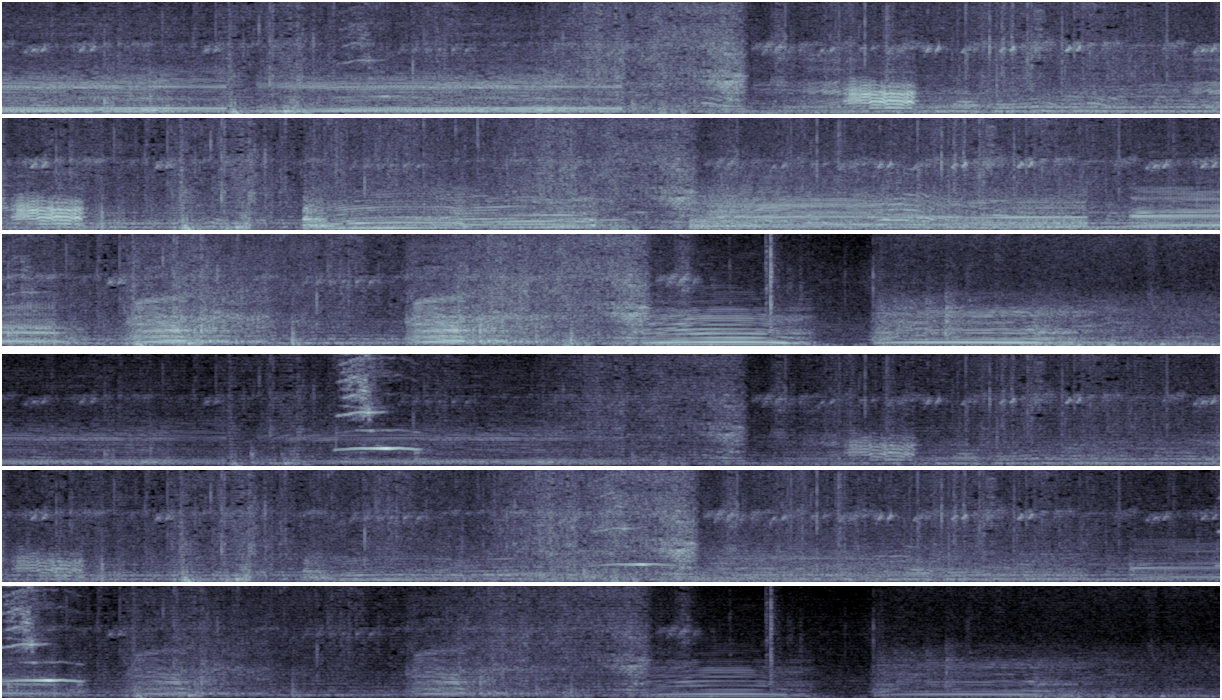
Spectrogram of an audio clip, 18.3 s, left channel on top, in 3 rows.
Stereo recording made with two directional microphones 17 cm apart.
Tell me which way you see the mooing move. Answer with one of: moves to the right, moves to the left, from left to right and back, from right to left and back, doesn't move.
doesn't move.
